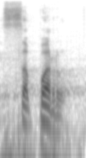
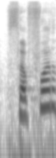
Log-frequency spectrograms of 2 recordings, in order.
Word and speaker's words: supper: इसका प्रोनाउंसिएशन है सपर। सपर, सफर नहीं है, सफर तो अलग मीनिंग दे दे।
